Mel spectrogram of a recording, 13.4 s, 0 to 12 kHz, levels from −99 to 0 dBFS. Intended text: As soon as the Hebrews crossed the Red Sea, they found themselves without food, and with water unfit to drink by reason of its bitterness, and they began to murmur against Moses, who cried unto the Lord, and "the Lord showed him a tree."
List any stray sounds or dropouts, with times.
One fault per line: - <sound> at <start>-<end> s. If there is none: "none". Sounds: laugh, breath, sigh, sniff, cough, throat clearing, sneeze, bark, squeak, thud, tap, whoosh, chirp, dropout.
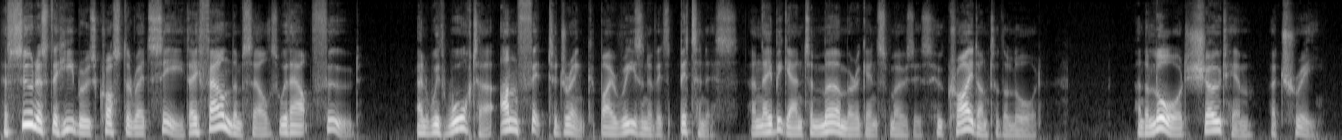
none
